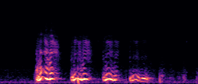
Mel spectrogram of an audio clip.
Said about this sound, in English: I wish I'd get rid of this cough.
